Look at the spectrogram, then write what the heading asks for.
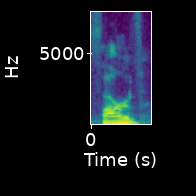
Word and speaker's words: Favre: overrate hordubris or no is brett favre is that is that a french name mm-hmm farv cause it's spider it's spelled favre but that's fine no it's f-a-v-r-e sorry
